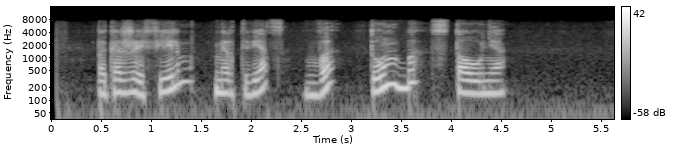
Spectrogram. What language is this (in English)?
Russian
